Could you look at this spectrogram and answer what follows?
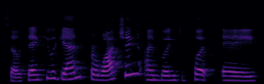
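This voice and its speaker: Woman channel host, casual outro chat, average pitch. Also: lively intonation, normal speed.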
